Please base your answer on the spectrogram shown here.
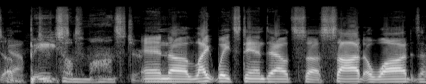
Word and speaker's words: Saad Awad: And lightweight standouts, Saad Awad. Is that how you say it? Syed Awad.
